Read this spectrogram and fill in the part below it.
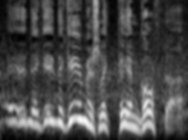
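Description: A man's voice: very high voice, expressive, unhurried, warm tone, slight background noise. An older retired miner chatting in an interview, rambling and restarting his words. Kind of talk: casual interview chat. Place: outdoors at a tournament venue.

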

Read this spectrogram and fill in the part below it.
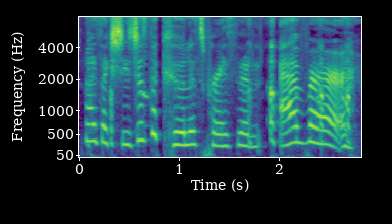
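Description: A woman's voice: high voice, moderate pace, sharp tone, slight background noise. An Irish woman hosting a podcast in casual, chatty talk, teasing her guest and laughing often. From Ireland. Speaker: podcast host, skin expert.

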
